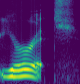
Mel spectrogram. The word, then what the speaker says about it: Urich: eurich oh paul winslow what did i say ulrich how do you say it robert euridge robert eurich yeah he was born on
